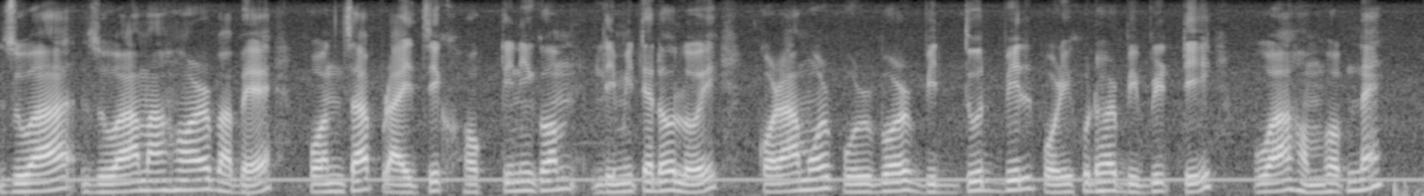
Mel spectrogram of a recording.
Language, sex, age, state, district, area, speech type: Assamese, male, 18-30, Assam, Jorhat, urban, read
